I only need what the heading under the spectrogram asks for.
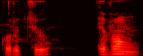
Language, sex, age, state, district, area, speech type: Odia, male, 18-30, Odisha, Nabarangpur, urban, spontaneous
